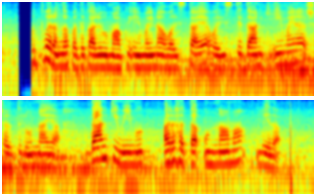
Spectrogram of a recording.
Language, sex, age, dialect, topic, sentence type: Telugu, female, 18-24, Telangana, banking, question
